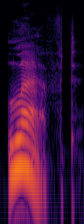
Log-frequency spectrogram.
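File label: "left", English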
